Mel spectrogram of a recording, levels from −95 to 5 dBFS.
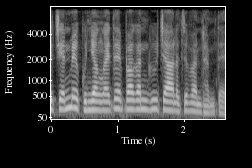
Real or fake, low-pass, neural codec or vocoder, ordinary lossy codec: real; 7.2 kHz; none; none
